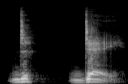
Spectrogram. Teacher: in the English word, the very tip of your tongue hits your alveolar ridge, that ridge right behind your front upper teeth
